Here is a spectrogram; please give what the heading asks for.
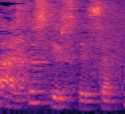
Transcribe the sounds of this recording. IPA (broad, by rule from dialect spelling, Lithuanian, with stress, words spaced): ˈɐɪ tʊ ˈsʲkʲɪrstɐɪ sʲɛ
